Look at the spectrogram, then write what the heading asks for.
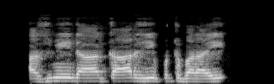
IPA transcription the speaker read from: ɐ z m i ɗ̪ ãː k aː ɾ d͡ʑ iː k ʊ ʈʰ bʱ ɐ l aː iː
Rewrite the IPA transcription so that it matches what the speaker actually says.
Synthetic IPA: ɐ z m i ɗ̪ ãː k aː ɾ d͡ʑ iː p ʊ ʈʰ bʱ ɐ ɾ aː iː

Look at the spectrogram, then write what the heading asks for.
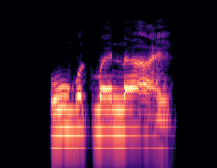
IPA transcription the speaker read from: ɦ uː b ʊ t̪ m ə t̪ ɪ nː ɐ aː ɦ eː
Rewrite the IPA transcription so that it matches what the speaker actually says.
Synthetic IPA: ɦ uː m ʊ t̪ m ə ɪ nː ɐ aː ɦ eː

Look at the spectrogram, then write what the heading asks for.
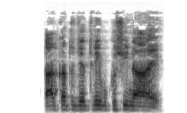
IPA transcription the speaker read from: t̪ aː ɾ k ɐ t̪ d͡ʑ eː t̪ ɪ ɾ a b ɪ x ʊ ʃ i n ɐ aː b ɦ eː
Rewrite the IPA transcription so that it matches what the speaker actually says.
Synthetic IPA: t̪ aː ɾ k ə t̪ d͡ʑ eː t̪ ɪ ɾ i b ɪ x ʊ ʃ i n ɐ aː ɦ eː

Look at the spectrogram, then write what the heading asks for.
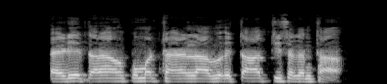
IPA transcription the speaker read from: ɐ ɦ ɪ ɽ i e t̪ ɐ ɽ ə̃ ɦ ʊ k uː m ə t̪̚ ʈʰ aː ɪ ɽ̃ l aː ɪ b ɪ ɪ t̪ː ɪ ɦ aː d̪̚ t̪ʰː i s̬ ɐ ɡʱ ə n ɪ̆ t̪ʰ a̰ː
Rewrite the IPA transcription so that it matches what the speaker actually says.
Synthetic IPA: ɐ ɦ ɪ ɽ i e t̪ ɐ ɾ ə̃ ɦ ʊ k uː m ə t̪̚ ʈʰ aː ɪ ɽ̃ l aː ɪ b ɪ ɪ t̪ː ɪ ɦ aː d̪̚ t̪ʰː i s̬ ɐ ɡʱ ə n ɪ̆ t̪ʰ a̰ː

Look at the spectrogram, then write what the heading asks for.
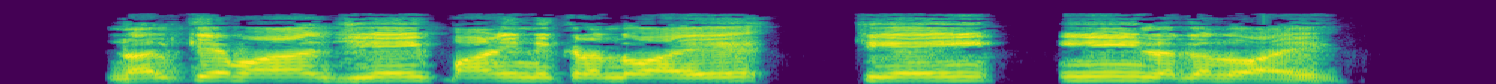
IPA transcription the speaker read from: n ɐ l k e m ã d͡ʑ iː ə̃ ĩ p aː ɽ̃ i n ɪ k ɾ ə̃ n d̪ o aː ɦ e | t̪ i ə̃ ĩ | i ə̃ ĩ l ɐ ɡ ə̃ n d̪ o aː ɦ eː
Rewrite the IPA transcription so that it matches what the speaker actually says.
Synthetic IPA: n ɐ l k e m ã d͡ʑ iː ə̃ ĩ p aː ɽ̃ i n ɪ k ɾ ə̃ n d̪ o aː ɦ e | t̪ i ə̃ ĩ | i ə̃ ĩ l ɐ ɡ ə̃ n d̪ o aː ɦ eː

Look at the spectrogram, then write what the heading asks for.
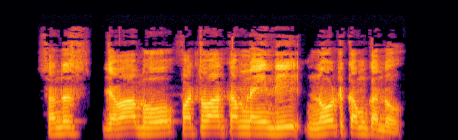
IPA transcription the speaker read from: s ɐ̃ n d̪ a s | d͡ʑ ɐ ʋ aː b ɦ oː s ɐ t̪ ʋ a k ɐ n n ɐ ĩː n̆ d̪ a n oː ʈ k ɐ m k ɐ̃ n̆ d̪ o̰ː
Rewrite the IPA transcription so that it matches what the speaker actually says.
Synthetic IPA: s ɐ̃ n d̪ ə s | d͡ʑ ɐ ʋ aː b ɦ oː f ɐ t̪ ʋ a k ɐ m n ɐ ĩː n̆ d̪ i n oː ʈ k ɐ m k ɐ̃ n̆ d̪ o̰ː

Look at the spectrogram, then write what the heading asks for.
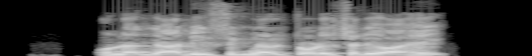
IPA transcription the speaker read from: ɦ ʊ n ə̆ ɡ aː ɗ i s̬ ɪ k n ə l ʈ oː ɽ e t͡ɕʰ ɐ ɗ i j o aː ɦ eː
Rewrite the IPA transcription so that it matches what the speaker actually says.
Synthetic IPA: ɦ ʊ n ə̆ ɡ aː ɗ i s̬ ɪ ɡ n ə l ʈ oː ɽ e t͡ɕʰ ɐ ɗ i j o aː ɦ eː

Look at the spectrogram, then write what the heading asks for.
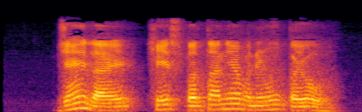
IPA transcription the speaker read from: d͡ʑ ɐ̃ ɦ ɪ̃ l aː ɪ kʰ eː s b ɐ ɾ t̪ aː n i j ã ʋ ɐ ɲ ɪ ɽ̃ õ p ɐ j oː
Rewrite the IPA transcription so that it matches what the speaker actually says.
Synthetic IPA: d͡ʑ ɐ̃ ɦ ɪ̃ l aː ɪ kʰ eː s b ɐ ɾ t̪ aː n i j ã ʋ ɐ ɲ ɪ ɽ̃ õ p ɐ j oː

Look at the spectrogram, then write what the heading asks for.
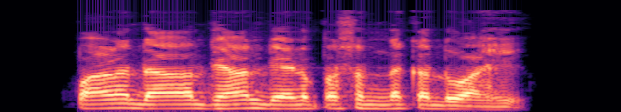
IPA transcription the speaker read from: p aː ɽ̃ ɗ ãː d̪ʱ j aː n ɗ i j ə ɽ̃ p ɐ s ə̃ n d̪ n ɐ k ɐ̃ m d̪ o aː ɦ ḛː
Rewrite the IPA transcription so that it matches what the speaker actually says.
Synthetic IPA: p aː ɽ̃ ɗ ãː d̪ʱ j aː n ɗ i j ə ɽ̃ p ɐ s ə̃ n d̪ n ɐ k ɐ̃ n d̪ o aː ɦ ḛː

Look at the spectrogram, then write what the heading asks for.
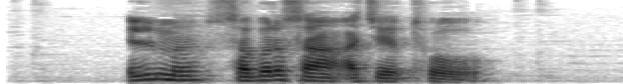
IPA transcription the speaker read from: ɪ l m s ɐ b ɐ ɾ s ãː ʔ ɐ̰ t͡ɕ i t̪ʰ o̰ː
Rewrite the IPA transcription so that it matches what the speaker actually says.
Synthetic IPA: ɪ l m s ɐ b ə ɾ s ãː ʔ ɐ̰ t͡ɕ e t̪ʰ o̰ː

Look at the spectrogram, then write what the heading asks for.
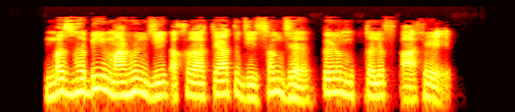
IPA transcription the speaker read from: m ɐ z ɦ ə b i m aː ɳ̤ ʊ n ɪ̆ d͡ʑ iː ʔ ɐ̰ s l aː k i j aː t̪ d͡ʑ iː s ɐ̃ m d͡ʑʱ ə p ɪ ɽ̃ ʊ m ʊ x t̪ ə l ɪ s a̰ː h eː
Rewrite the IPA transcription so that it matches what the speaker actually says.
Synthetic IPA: m ɐ z ɦ ə b i m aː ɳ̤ ʊ n ɪ̆ d͡ʑ iː ʔ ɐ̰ x l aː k i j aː t̪ d͡ʑ iː s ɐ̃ m d͡ʑʱ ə p ɪ ɽ̃ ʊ m ʊ x t̪ ə l ɪ f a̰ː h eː

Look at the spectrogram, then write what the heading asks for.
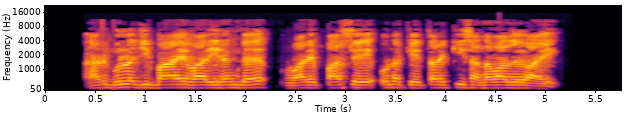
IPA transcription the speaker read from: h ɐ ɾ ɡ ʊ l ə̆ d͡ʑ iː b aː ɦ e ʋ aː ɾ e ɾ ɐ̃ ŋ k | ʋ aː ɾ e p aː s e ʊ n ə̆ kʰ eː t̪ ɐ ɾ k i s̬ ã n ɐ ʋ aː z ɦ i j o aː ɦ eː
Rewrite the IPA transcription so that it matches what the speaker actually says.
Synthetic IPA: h ɐ ɾ ɡ ʊ l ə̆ d͡ʑ iː b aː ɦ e ʋ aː ɾ i ɾ ɐ̃ ŋ ɡ | ʋ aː ɾ e p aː s e ʊ n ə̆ kʰ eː t̪ ɐ ɾ k i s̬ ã n ɐ ʋ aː z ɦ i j o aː ɦ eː

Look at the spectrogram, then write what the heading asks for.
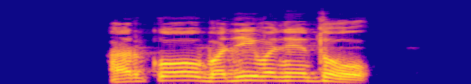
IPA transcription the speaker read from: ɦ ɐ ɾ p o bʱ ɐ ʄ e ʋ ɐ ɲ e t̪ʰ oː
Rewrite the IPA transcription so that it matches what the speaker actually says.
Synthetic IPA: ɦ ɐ ɾ k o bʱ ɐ ʄ i ʋ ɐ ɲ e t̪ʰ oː

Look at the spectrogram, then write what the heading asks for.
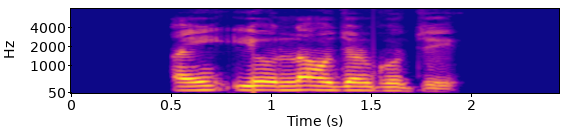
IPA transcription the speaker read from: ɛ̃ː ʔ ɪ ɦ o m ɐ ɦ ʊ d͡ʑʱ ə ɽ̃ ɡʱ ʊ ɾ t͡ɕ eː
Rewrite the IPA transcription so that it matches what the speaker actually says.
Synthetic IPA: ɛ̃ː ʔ ɪ ɦ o n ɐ ɦ ʊ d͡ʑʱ ə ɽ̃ ɡʱ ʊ ɾ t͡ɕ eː

